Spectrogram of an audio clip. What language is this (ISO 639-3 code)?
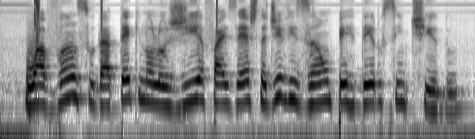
por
